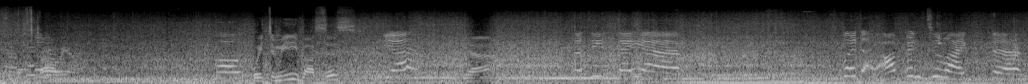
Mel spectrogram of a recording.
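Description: Traffic rumbles past on a street.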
